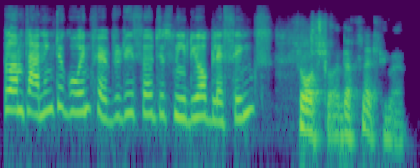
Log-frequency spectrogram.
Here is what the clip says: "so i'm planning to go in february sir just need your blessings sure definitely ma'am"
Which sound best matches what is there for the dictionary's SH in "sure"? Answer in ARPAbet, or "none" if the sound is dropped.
S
